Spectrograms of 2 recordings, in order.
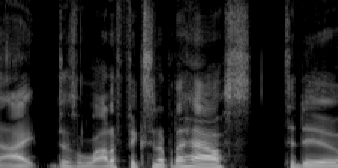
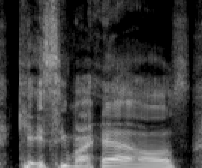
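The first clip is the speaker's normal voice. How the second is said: ordinary delivery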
